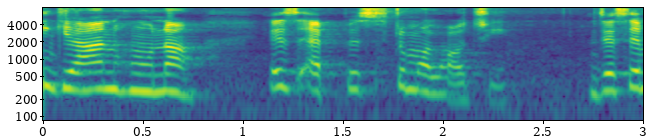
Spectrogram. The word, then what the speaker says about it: epistemology: Epistemology, देखिए इसका pronunciation देखिए आप एक बार, epistemology, EPIS, एपिस, फिर T और फिर MO, और लॉजी तो आपको पता ही है। सो एपिस्टीमोलॉजी, तो इस तरीके से इसका प्रोनाउंसिएशन होगा।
